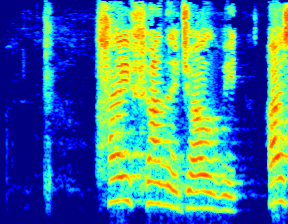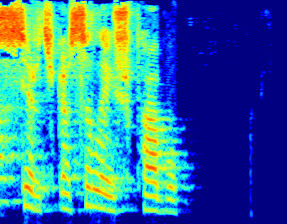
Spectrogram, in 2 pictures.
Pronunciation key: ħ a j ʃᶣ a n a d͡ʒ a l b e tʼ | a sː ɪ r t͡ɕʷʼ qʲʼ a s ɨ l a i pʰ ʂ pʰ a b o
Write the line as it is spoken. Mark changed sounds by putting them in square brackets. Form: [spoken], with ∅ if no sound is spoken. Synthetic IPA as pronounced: ħ a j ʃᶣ a n a d͡ʒ a l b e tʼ | a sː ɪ r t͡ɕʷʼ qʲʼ a s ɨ l a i [∅] ʂ pʰ a b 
